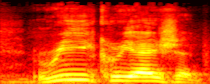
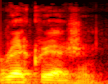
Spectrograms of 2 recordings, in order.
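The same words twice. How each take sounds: First: The word starts with a long 'ree' sound. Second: The word starts with a short 'rec' sound. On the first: Being created again. The speaker calls it right. "There's a hyphen in there" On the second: Leisure or amusement. The speaker calls it wrong. "Not recreation"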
